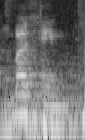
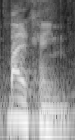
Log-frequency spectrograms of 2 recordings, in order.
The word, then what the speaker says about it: Valheim: No, bueno, eso es lo que tiene Se pronuncia Valheim, ¿cómo es? Valheim. Valheim.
